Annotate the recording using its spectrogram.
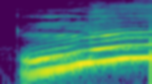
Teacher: A sílaba que eu pronuncio com mais força, que eu intensifico mais, é o lã. Então, essa é a minha sílaba tônica.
